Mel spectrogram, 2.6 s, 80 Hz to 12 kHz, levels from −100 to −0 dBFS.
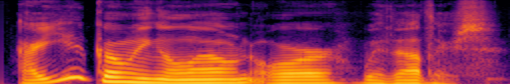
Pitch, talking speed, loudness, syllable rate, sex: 150 Hz, 165 wpm, -17 LUFS, 4.8 syllables/s, male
